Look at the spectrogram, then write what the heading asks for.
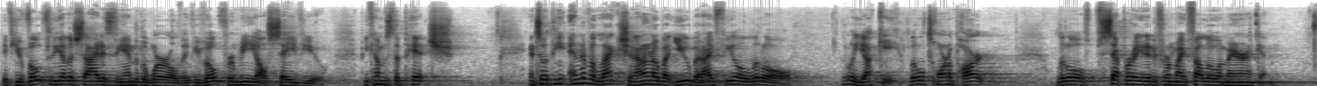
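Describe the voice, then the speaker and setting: A man's voice: a little high, a little fast, darkish tone. A man who is a university president, giving an earnest, conversational welcome speech and introducing the speaker. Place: large hall. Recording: roomy hall reverb, faint noise.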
